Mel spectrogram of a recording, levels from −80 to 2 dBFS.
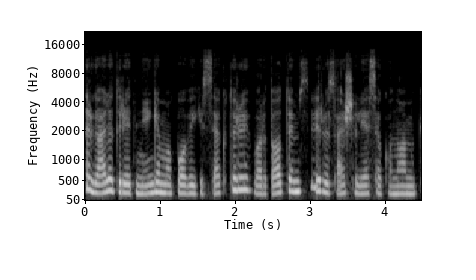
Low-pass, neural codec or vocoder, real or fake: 14.4 kHz; none; real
